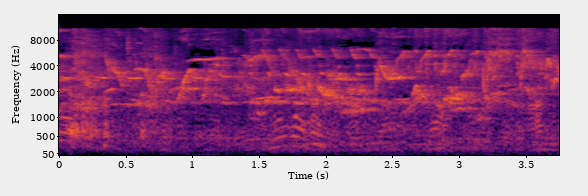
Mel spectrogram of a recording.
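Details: Trained white-rumped shama singing at a contest field, a short, dense burst of rich fill-ins with high whistled notes, sweeping slurs and quick chatter running continuously.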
